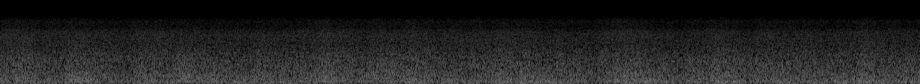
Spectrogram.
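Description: A steady, continuous rush of falling water from the Chorrera de San Antonio waterfall fills the scene, a dense, even roar with no pauses or shifts in level.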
